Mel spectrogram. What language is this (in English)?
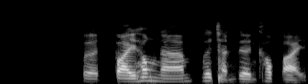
Thai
